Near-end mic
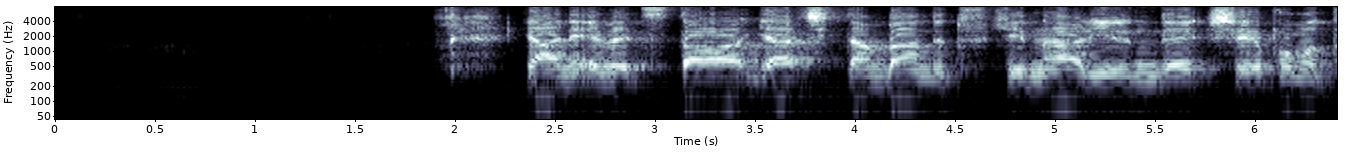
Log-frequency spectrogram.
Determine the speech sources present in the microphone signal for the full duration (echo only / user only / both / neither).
echo only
